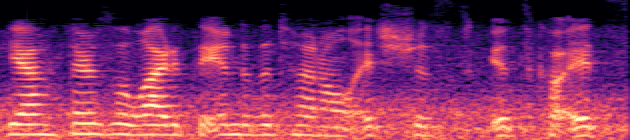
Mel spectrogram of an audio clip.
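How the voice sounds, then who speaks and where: A woman's voice: medium pitch, little pitch movement, brisk. A woman in her thirties, vlogging in casual chat from a small hotel room into a phone held at arm's length, telling stories and swearing casually. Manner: chatty storyteller, swears casually. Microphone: phone camera held at arm's length. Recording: noisy hotel room ambience.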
